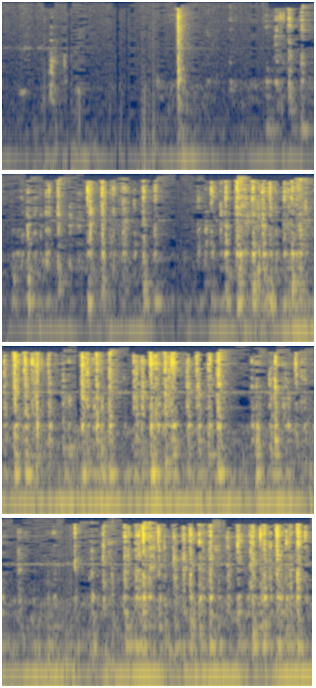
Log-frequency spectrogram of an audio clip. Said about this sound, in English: Are you typing that I'm being crazy? No. What are you typing?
